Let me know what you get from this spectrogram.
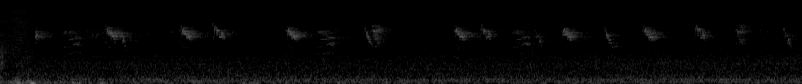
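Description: Small birds chirping outdoors: short, high chirps that drop quickly in pitch, two or three a second, over faint background hiss.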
